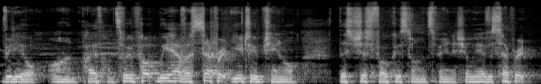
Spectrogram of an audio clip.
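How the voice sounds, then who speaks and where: A man's voice: medium pitch, quick pace. A man, a native English speaker, talking as the guest in a casual podcast interview. He explains at length and peppers his speech with "like" and "you know". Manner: chatty, explanatory, lots of "like" and "you know" fillers. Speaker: interview guest, head of a coding non-profit.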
